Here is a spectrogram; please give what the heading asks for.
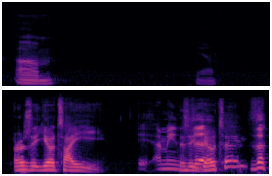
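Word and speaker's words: Yōtei: ghost of Y um yeah or is it yoai I mean the correct pronunciation is yoai but no one call calls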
